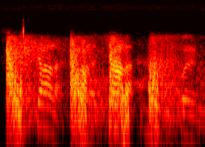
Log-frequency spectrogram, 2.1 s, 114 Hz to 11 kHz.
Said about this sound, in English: In the second largest city of Mandalay, today more than 10 people were arrested. While on the phone with a resident there, several shots were overheard.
